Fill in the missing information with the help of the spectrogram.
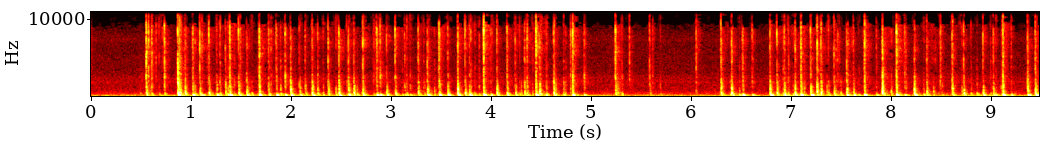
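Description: Fingertips type fast on a MacBook Pro keyboard with plastic keycaps set in an aluminum body. Rapid, dense clicks and soft thuds run in bursts, with a brief lull near 6 seconds before the quick typing picks up again.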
